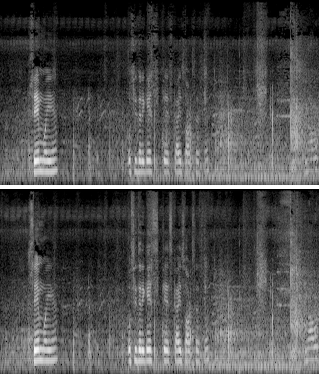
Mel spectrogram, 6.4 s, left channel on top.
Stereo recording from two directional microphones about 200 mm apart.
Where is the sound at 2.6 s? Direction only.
30° right (ahead or behind).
